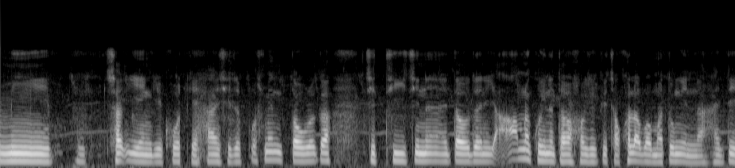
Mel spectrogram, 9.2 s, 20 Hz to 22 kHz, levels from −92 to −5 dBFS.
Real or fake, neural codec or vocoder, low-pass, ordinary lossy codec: real; none; none; none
